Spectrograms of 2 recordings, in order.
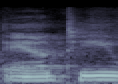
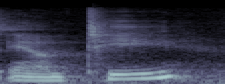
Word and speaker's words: ante: if we just have a ante by itself ante we're going to ante into the pot for example um it's anti um when we come to a ant anti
